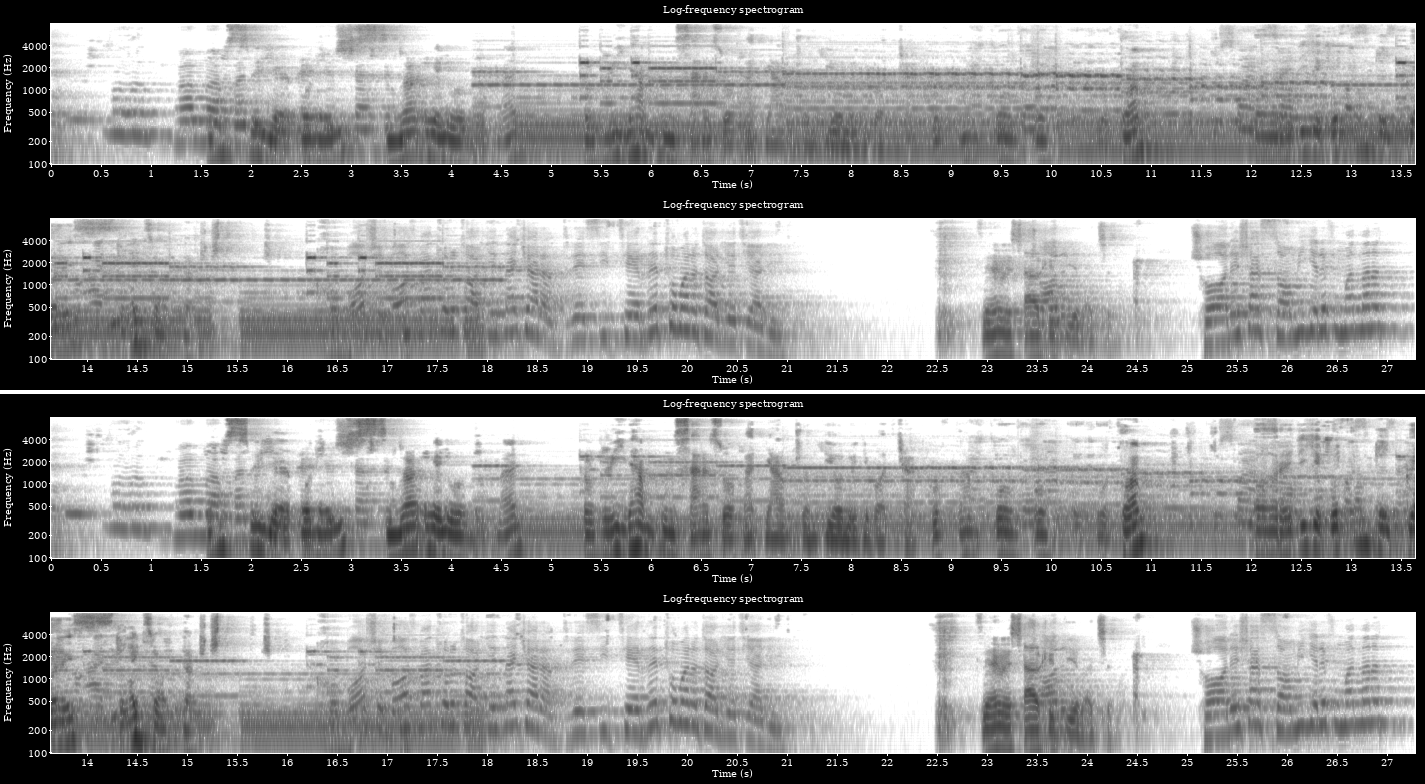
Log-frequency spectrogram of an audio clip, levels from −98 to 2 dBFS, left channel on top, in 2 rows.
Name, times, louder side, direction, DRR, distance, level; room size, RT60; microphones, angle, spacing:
voice 1, 0.0-3.8 9.2-10.7 11.6-15.0, equal, 25° right, 5 dB, 1.0 m, -43 dB
voice 2, 1.6-4.7 5.3-11.0 12.0-15.3 17.1-17.2 22.5-24.1 24.5-24.6, right 6 dB, 70° right, 15 dB, 0.3 m, -32 dB
sound 1, 4.2-18.2, left 4 dB, 35° left, 0.7 m, -39 dB
voice 3, 6.2-6.5 6.9-7.0 7.4-7.7 8.4-9.1 9.6-9.7 16.3-21.0 23.5-23.9 25.1-26.9, equal, 5° right, 5 dB, 0.5 m, -42 dB
sound 2, 9.8-10.0 12.5-12.7 14.4-14.7 16.4-16.9, equal, 85° right, 3.1 m, -55 dB
18.0 x 16.5 x 3.4 m, 1.4 s
head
